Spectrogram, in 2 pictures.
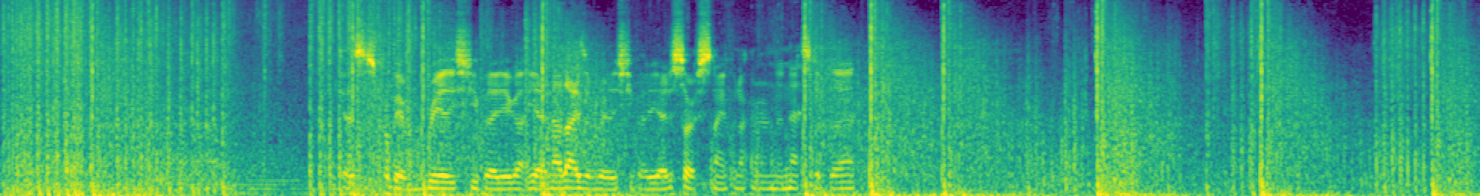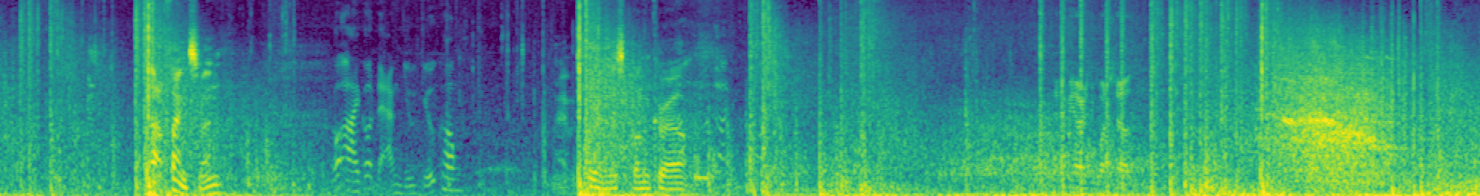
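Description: Gunshots crack and boom nearby, again and again.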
